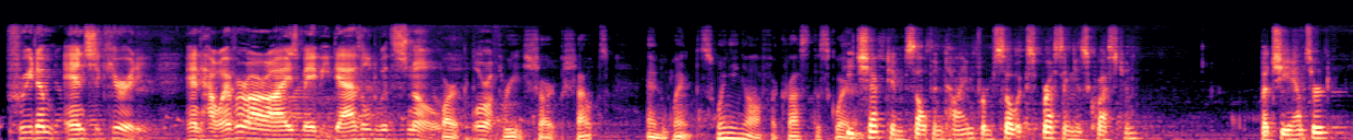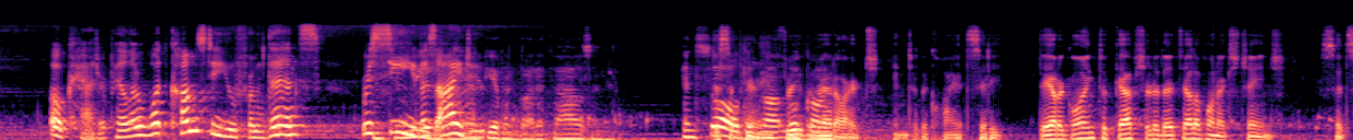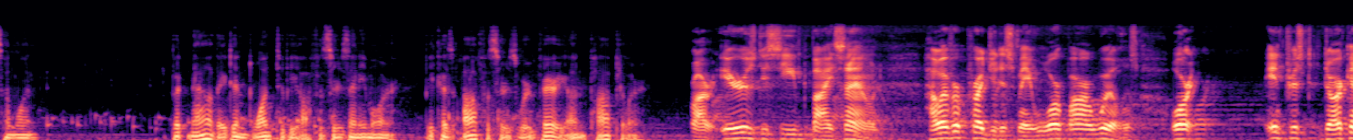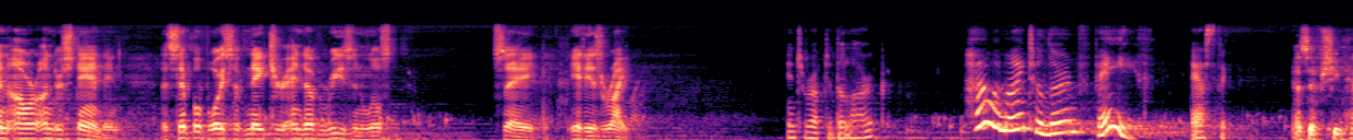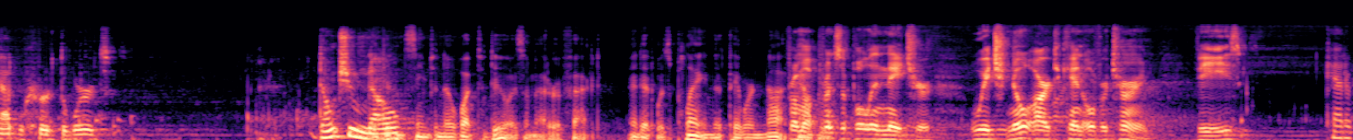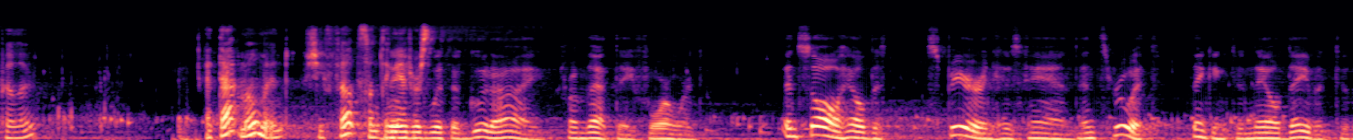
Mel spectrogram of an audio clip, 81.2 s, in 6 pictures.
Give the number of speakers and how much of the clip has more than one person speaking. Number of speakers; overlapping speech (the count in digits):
5, about 6%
